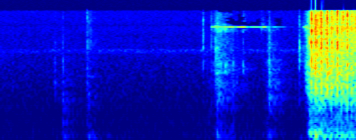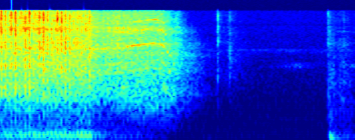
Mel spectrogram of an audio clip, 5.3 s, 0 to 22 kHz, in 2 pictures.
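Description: Milwaukee M18 Fuel cordless impact driver running for about two seconds as it drives a screw into lumber, loud at first and easing off near the end.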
